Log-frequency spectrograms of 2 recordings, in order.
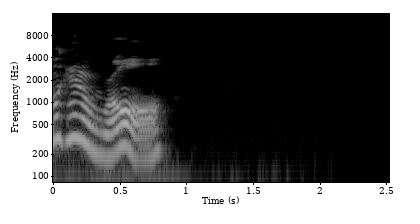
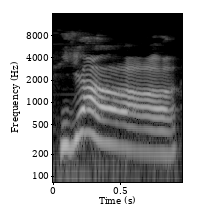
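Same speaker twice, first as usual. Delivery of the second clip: loud, raised mock battle cry; 4 semitones higher, 7 dB louder than usual. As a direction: belt out the yell. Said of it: "the very loud".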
